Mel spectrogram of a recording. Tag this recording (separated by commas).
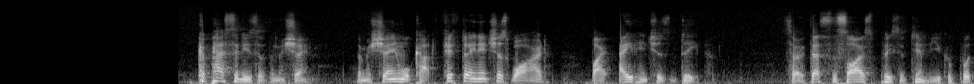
planing timber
